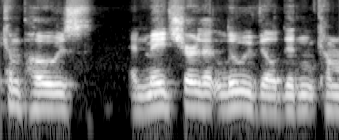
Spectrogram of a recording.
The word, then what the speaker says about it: Louisville: there who don't know how to pronounce Louisville it's not Louisville stop it it's Louisville yeah I can't disagree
